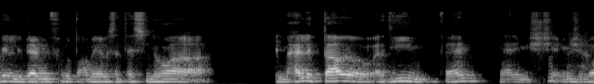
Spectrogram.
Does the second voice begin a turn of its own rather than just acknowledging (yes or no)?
no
